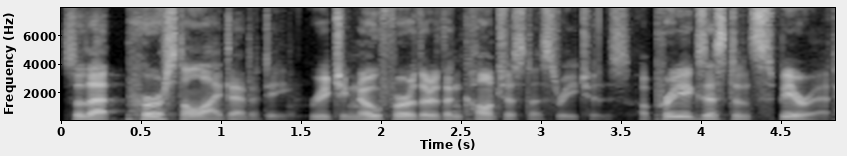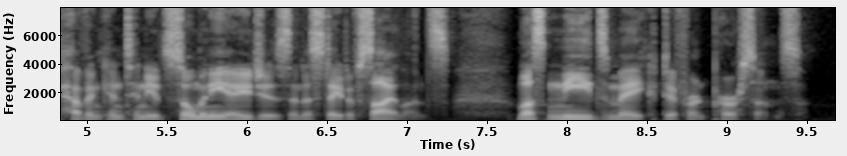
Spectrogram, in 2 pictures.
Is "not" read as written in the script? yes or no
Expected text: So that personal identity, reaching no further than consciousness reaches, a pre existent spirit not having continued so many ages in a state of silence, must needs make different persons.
no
